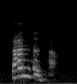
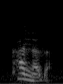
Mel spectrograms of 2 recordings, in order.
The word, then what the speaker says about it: Canadá: Canadá, ok, Canadá, la mayor fuerza de voz está en ca, Canadá, ok, Canadá.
